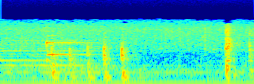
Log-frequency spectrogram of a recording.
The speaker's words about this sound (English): He hesitates for a moment. Behind that door is a young wife, now a widow. He knocks quietly and the door is opened.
